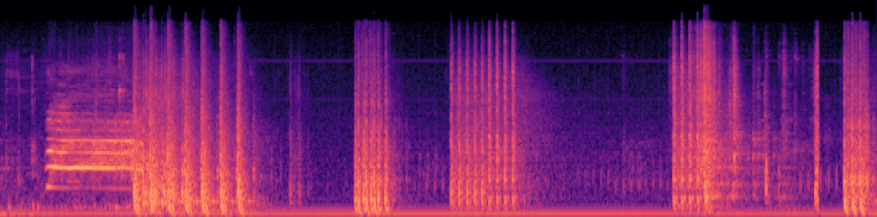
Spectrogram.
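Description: British forces firing rapid bursts at a distant compound in Afghanistan, loud close machine-gun volleys in several separate strings of sharp cracks with short gaps of silence, a brief tone at the start.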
